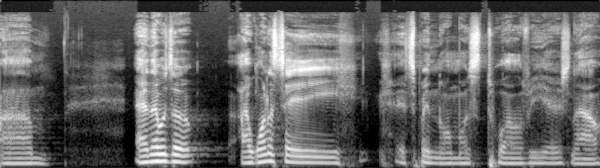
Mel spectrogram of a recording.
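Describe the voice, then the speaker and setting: Speaking at a very slow pace with long, frequent pauses, a man uses a medium pitch and a dark, mellow tone. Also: fairly even intonation. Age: 40s. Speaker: lead pastor. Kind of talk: casual interview.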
